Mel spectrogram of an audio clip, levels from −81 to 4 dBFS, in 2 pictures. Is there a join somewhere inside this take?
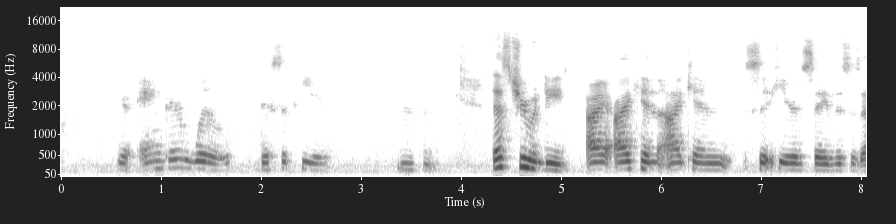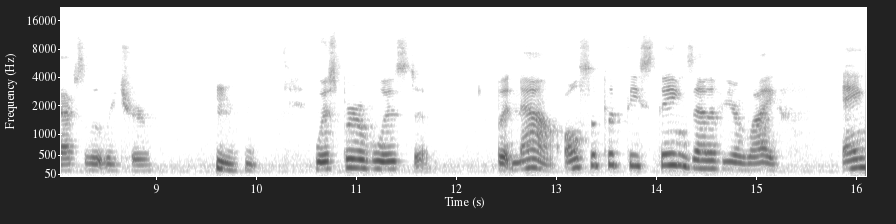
no; 0 cuts

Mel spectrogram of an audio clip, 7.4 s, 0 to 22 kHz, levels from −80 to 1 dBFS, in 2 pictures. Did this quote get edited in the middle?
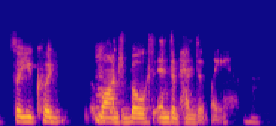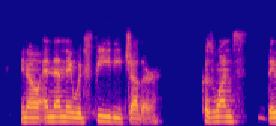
no; 0 cuts

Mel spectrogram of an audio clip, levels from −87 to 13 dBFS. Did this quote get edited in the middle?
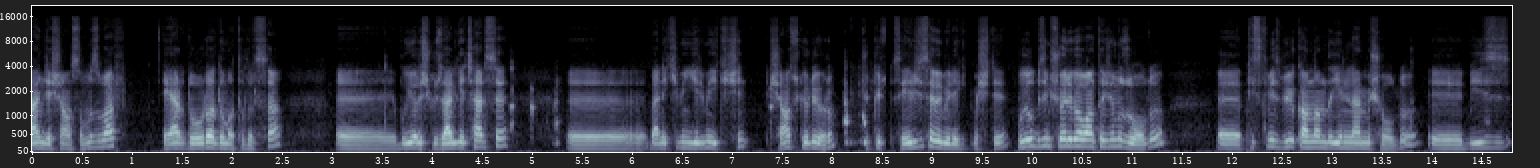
yes; 2 cuts; at 8.5 s, 9.8 s

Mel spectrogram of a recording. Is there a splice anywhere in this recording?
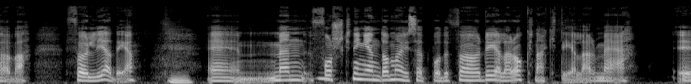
no; 0 cuts

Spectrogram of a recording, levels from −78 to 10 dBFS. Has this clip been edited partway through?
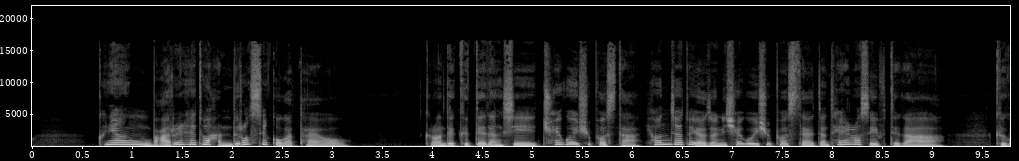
no; 0 cuts

